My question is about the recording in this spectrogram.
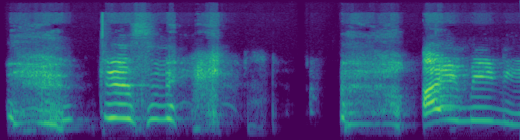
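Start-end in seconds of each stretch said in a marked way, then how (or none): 0.0-1.1 a high, slowed mock of the comment; high squeaky echo. Reading back a viewer's line, high and squeaky.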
